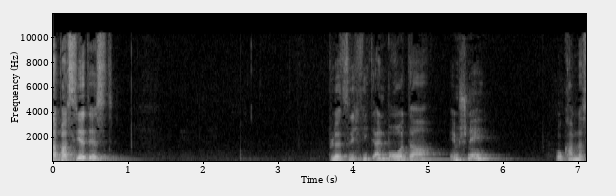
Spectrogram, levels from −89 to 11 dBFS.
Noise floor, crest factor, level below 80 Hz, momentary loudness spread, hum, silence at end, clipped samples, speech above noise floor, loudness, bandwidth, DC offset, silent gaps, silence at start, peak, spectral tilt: -68 dBFS; 24 dB; -66 dBFS; 15 LU; none; 0 s; under 0.1%; 43 dB; -27 LUFS; 11 kHz; under 0.1%; none; 0 s; -4 dBFS; -4.5 dB/octave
